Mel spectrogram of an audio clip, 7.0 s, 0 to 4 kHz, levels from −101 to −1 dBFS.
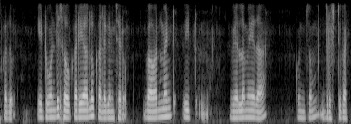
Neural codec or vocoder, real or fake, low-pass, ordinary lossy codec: codec, 16 kHz, 4.8 kbps, FACodec; fake; 3.6 kHz; none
